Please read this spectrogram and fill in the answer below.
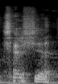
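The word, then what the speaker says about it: Cheshire: hard to pronounce look it's spelled Chesire ches but they pronounce it chesa I don't know how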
